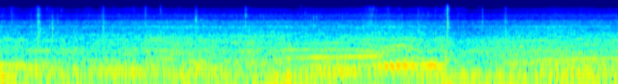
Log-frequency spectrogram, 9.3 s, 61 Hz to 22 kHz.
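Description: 2019 Mazda MX-5 RF's 2.0-litre inline-four pulling hard in second gear, heard from the open cockpit with wind rush: its note climbs steadily, dips briefly about six and a half seconds in, then climbs again.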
